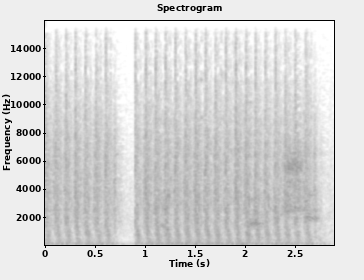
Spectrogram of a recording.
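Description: A stolen MG42 firing in a World War II video game, a loud, rapid and continuous burst of machine-gun fire with one brief break near the start, close and dominant.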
